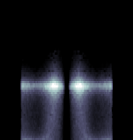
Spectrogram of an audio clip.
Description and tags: Pod Bay Doors
The short sound of a spaceship door opening, then closing.
Door-closing, Door-opening, Pod-bay-doors, Spaceship-doors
